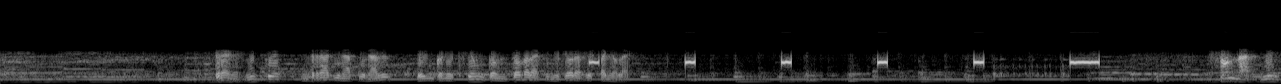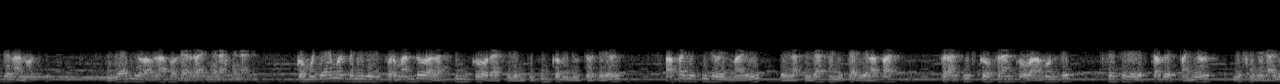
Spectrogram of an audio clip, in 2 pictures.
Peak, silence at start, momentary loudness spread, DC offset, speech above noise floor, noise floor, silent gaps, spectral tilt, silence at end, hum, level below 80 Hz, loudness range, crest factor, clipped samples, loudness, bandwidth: -12 dBFS; 0 s; 20 LU; under 0.1%; 19 dB; -47 dBFS; none; -8.5 dB/octave; 0 s; none; under -90 dBFS; 7 LU; 18 dB; under 0.1%; -27 LUFS; 4.7 kHz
